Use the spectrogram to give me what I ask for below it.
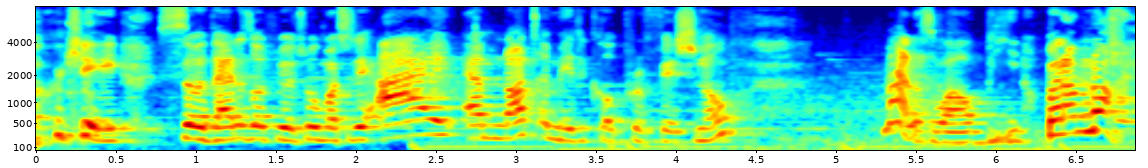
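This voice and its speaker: A woman with a non-native accent speaks at a fairly quick pace in a fairly high pitch with lively intonation, with music in the background and audible room echo. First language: not English. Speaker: beauty vlogger. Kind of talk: casual chat while doing makeup. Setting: at home with bright lights, doors open.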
